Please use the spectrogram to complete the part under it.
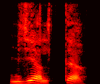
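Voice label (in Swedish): "mjälte", Swedish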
